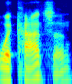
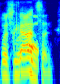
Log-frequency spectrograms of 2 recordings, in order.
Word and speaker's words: Wisconsin: wisc Wisconsin Right W DS isn't silent it's not wiconsin it's Wisconsin but people like to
